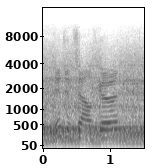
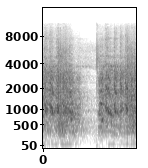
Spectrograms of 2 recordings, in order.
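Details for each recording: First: Kawasaki ZZR 600 four-cylinder with rebuilt replacement engine and 4-into-1 exhaust, first run warming up: smooth, even idle, steady note with no rattles, ticks or hunting; carbs still to be cleaned. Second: Kawasaki ZZR 600 replacement engine at startup: a short cranking burst catches with a dropout, then a metallic clank and clatter, worse if it struggles to start. The owner attributes it to the starter clutch, which needs fixing. Clatter on startup.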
